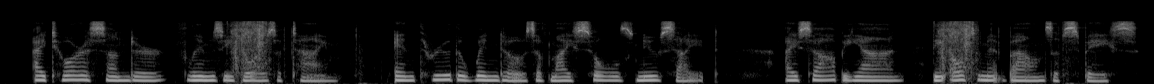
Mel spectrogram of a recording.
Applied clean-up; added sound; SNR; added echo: none; Tearing; 11 dB; none.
